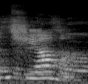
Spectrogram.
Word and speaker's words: Sciamma: How do you pronounce her last name? Celine Sciamma.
